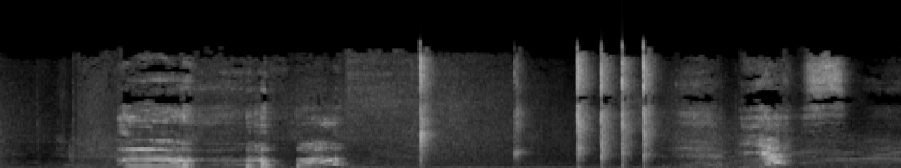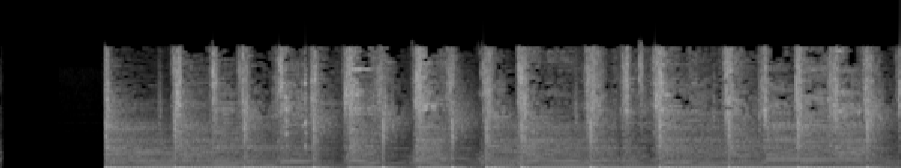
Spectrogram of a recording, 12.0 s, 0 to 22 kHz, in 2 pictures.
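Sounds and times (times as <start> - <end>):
sharp hand claps: 3.4 - 4.5.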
